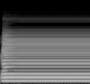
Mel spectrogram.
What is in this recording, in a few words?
SAX E2; Best Service Alpha Dance vol.2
